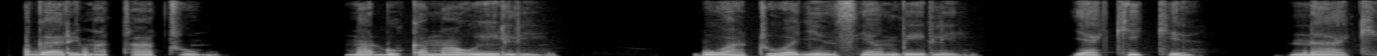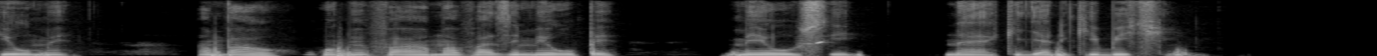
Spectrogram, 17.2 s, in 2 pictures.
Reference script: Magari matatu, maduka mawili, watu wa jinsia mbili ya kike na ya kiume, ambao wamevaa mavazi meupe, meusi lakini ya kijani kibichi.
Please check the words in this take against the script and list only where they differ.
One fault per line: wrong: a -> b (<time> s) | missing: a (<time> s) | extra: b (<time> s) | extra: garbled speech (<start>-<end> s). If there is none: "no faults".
wrong: lakini -> na (14.5 s)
